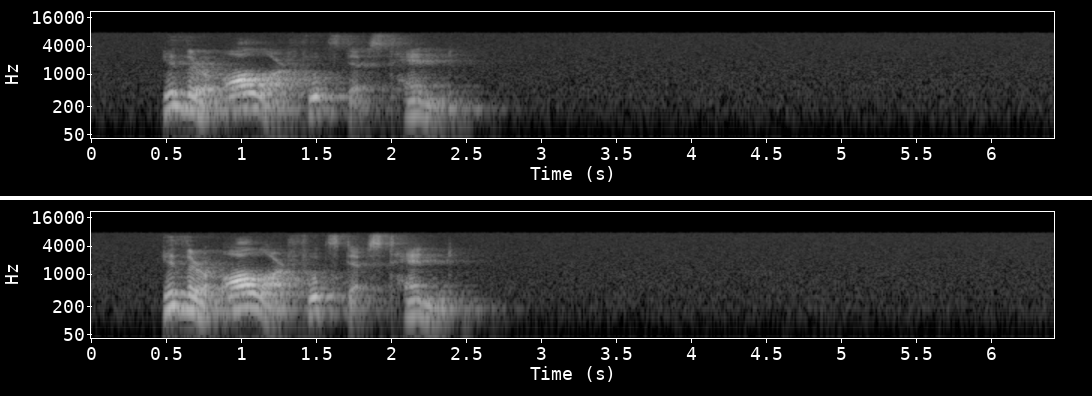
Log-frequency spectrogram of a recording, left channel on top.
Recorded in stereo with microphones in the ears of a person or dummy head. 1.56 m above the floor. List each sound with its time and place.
0.5 s a man speaking: 25° right (ahead or behind), 0.7 m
